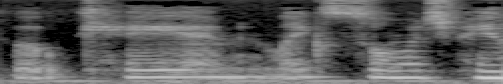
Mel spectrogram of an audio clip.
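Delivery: breathy, whispered words of pain; weak pained reply. Retold or imitated. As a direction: whisper it as if barely able to speak. Weakly telling nurse she hurts.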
